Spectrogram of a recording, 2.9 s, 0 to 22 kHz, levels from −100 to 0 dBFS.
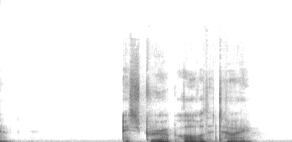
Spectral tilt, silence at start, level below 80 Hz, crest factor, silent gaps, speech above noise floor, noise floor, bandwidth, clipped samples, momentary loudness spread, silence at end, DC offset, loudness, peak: -6.5 dB/octave; 0 s; -68 dBFS; 18 dB; none; 47 dB; -84 dBFS; 11.5 kHz; under 0.1%; 13 LU; 0.4 s; under 0.1%; -39 LUFS; -22 dBFS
